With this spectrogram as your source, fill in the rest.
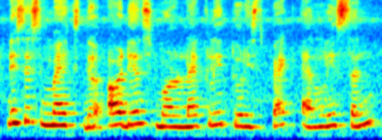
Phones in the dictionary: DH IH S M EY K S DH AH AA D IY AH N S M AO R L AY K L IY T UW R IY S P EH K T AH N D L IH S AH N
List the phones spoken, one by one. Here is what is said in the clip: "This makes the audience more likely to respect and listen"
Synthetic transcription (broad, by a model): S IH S M EY K S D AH AA D IY AH N S M AO R L AY K L IY T UW R IY S P EH K T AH N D L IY S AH N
